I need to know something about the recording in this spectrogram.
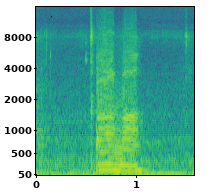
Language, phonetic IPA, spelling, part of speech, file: Georgian, [kʼämä], კამა, noun, Ka-kama.ogg
- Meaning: dill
